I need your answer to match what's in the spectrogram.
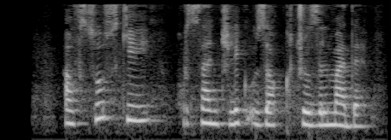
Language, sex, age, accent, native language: Uzbek, female, under 19, Toshkent shahri, Uzbek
